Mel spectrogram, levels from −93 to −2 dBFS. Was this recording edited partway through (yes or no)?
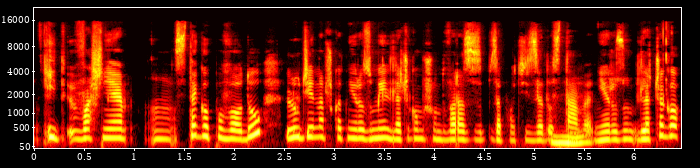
no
